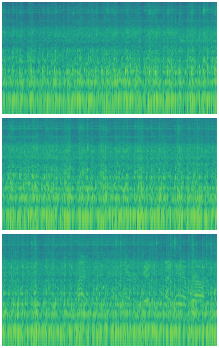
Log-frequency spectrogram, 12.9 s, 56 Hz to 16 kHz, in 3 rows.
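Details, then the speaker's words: Twin-turbo Black Sheep V8 street car, first startup with factory starter and electric fuel pump: deep, choppy lumpy idle lope with no knocks or ticks; healthy engine with big cam. "ain't no mod motors that thing sounds healthy it does good for the first startup"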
